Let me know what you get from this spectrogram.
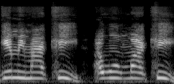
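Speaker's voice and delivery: put-on very high, upset woman voice. Telling a story about giving back a house key, imitating an upset woman. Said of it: "when women get upset".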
